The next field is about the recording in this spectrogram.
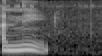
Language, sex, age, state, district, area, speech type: Manipuri, female, 18-30, Manipur, Tengnoupal, rural, read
